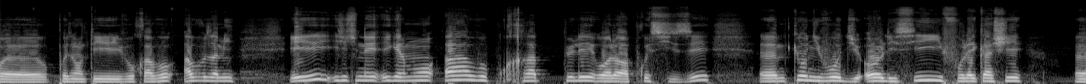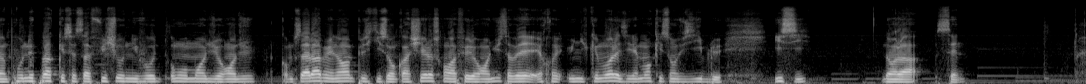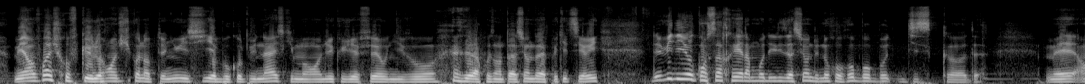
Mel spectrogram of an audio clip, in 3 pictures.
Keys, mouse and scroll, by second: 10.7 click, 11.3-14.4 drag.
